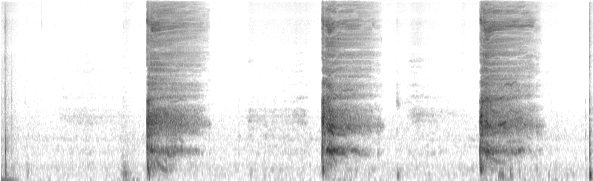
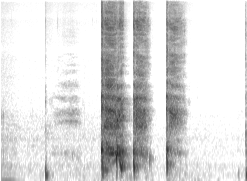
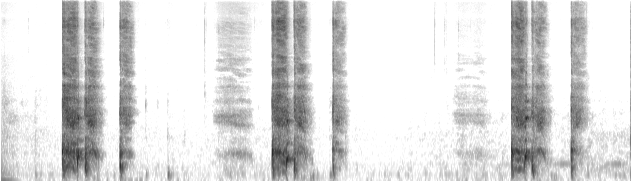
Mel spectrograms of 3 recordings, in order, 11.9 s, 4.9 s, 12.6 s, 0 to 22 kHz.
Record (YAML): exhalation_length: 11.9 s
exhalation_amplitude: 32767
exhalation_signal_mean_std_ratio: 0.33
cough_length: 4.9 s
cough_amplitude: 32768
cough_signal_mean_std_ratio: 0.35
three_cough_length: 12.6 s
three_cough_amplitude: 32768
three_cough_signal_mean_std_ratio: 0.33
survey_phase: alpha (2021-03-01 to 2021-08-12)
age: 45-64
gender: Female
wearing_mask: 'No'
symptom_cough_any: true
symptom_shortness_of_breath: true
smoker_status: Ex-smoker
respiratory_condition_asthma: true
respiratory_condition_other: false
recruitment_source: Test and Trace
submission_delay: 1 day
covid_test_result: Positive
covid_test_method: RT-qPCR
covid_ct_value: 24.8
covid_ct_gene: ORF1ab gene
